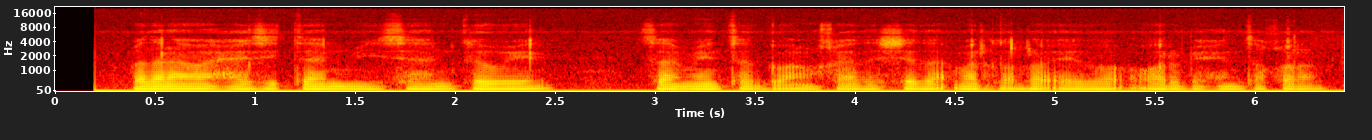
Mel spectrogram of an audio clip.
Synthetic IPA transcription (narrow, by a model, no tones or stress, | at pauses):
b̥ɐðɐnaːwɑħɑsɪt̪ʰaːnmiːsaːŋkʰɐwɛːn | saːmɛjnt̪ʰɐɡɔ̰ʔa̰ːŋqɑːðɐʃɐðɐ̰mɐrkʰɐ̰lɔ̰ːʔɛ̰ːɣɔwɑrbɪħɪnt̪ʰɐqɔɾɐn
